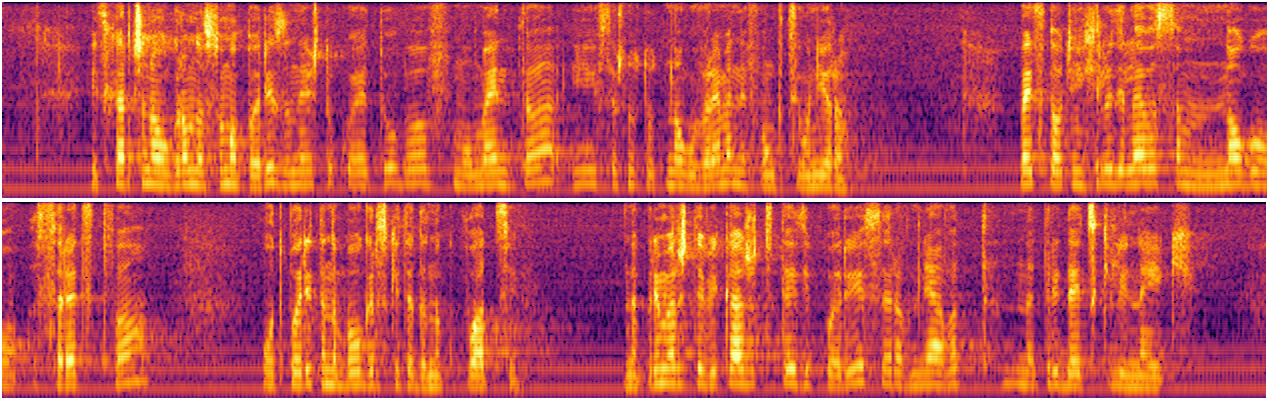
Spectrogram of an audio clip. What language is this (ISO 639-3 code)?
bul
